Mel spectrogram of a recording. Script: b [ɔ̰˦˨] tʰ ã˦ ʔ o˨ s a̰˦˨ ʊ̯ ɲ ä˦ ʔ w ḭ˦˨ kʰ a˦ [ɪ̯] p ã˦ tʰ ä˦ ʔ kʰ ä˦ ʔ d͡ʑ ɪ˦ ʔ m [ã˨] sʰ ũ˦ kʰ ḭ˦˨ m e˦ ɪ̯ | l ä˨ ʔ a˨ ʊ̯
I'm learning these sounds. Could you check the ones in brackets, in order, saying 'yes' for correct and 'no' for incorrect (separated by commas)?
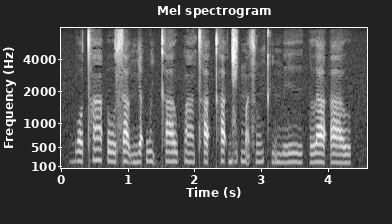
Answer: no, no, no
